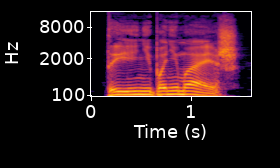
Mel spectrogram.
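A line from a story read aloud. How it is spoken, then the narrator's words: Growl. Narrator (Russian): зарычал Вяземский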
